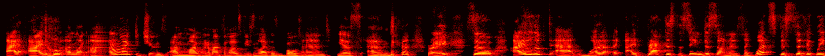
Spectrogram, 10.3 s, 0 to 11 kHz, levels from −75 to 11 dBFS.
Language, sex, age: English, female, 30-49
